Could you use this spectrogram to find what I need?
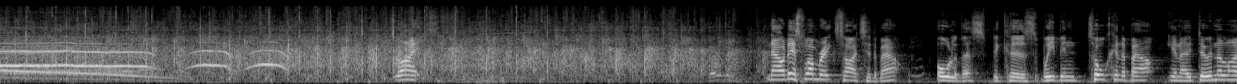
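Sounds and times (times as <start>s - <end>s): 
cheers: 0.0s - 5.2s, 6.4s - 7.6s
live audience applause: 0.0s - 8.1s
speech: 4.0s - 4.3s, 7.7s - 12.3s.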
